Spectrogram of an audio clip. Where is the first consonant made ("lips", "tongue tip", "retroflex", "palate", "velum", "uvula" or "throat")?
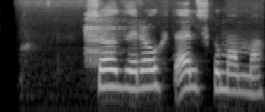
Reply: tongue tip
